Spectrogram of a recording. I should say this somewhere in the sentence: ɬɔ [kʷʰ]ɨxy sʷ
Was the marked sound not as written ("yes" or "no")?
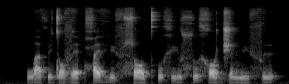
no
